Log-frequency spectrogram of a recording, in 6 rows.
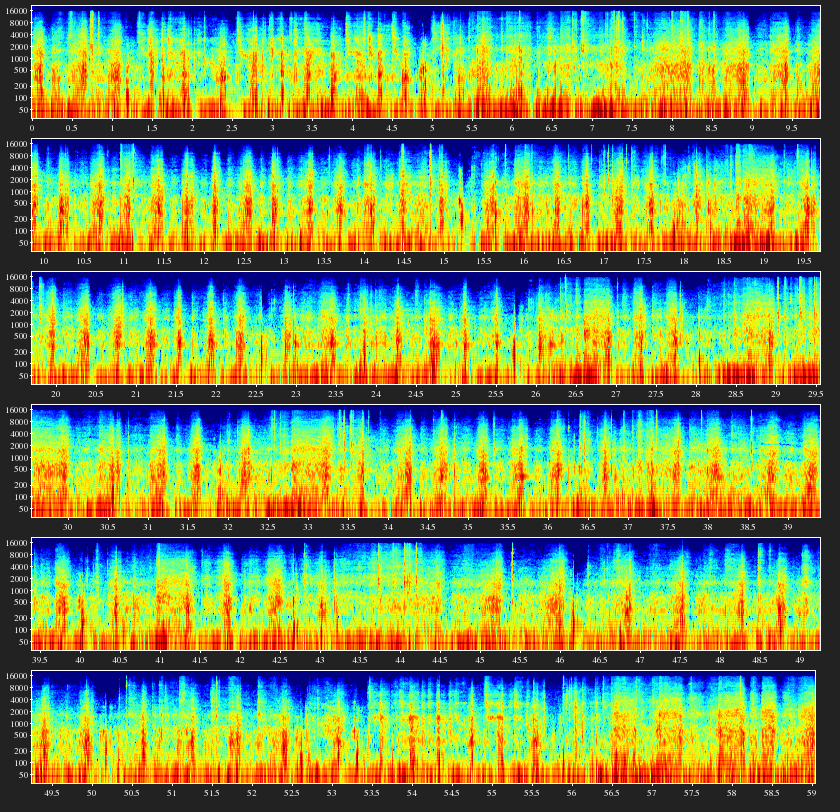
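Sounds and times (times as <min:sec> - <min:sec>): ice chunks crunching being chewed: 0:00.0 - 0:59.0.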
